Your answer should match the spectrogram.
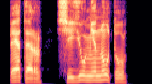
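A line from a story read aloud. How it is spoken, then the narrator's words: Demanding. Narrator (Russian): потребовала Беатрис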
